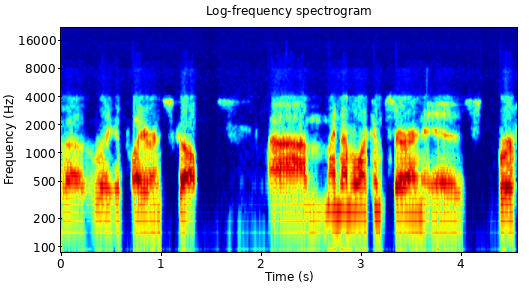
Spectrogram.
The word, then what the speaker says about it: Schoop: guilty that Gregg I was pronouncing it Shoop until today so pepper song and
